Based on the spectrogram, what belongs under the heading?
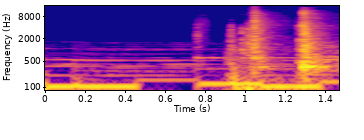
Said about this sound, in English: A few minutes later, he hears knocking. I'm coming.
